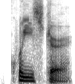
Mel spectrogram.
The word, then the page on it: quaestor: American English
